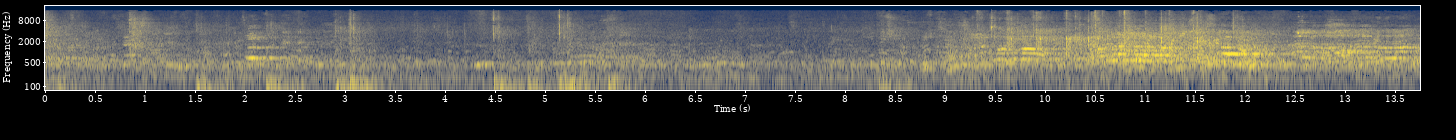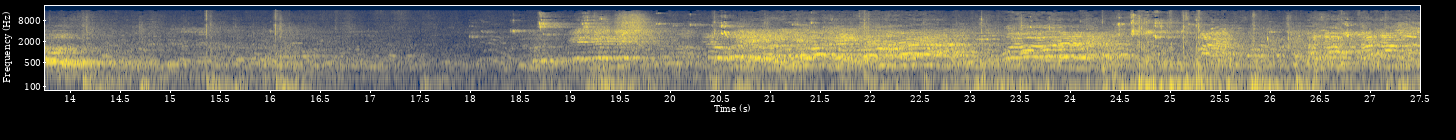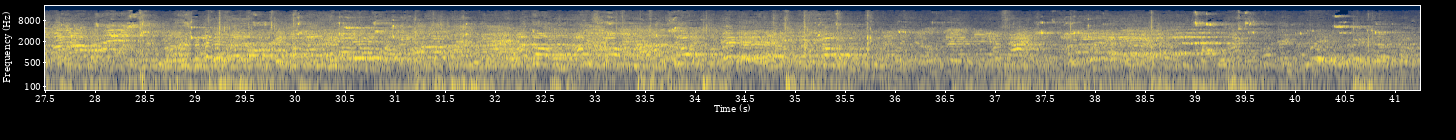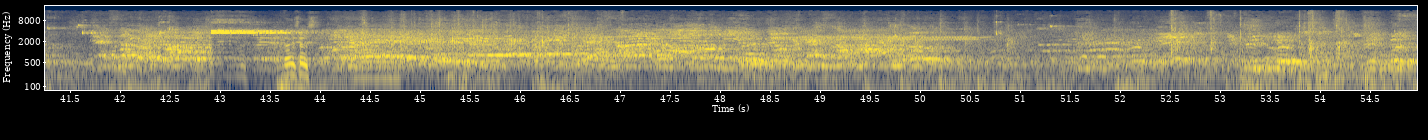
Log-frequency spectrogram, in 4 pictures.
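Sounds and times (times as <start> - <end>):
basketball bouncing on wooden floor: 4.5 - 5.3
players calling out: 18.0 - 54.9.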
